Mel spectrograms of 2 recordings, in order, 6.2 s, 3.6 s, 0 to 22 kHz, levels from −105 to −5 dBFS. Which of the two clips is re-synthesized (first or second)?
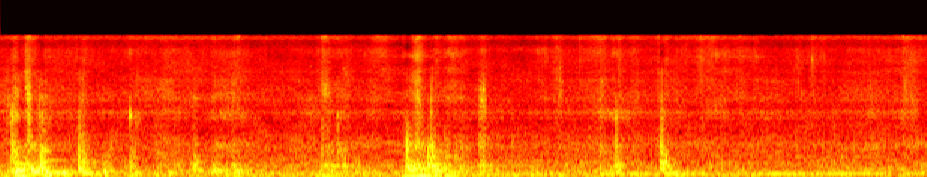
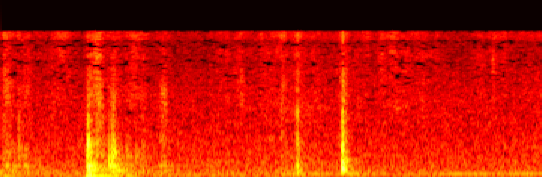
first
